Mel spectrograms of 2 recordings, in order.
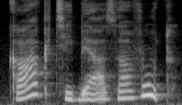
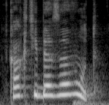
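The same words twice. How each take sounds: First: The phrase is said slowly and carefully. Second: The phrase is said quickly and smoothly.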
